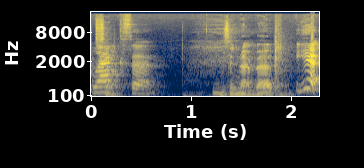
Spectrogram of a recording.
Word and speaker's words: laksa: Laksa. Laksa.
